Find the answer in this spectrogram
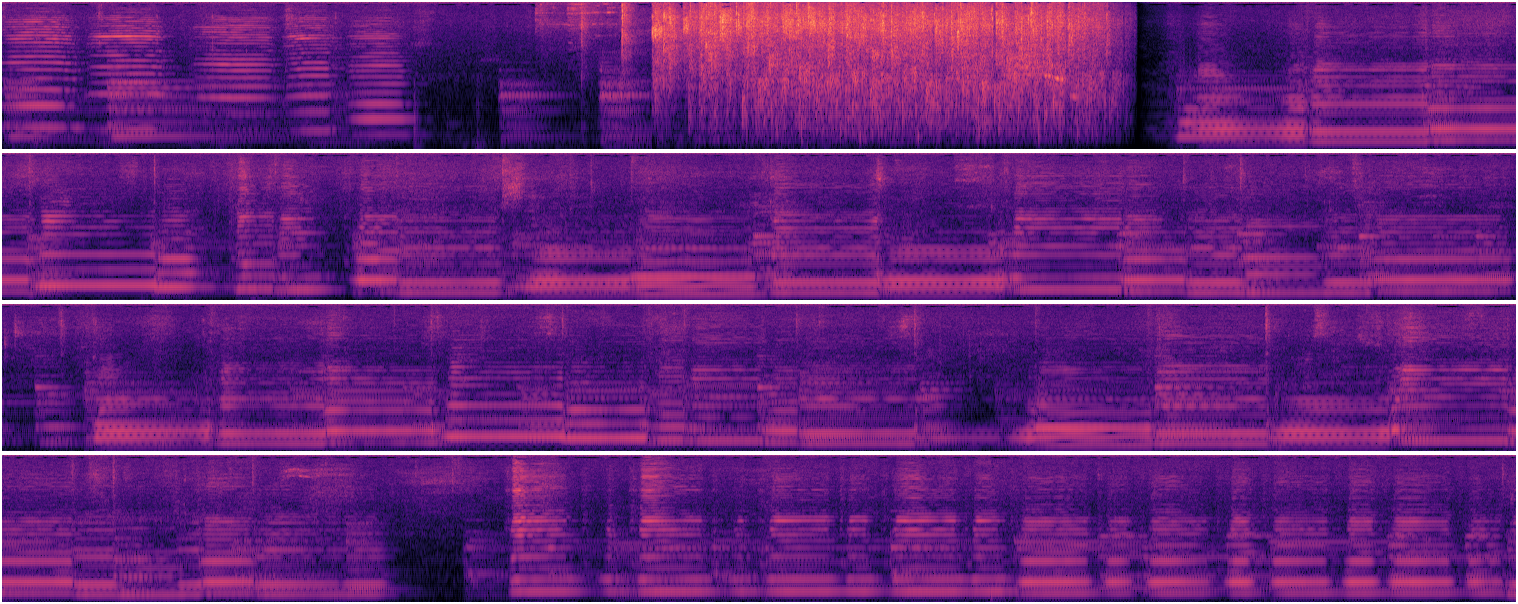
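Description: A violin with digital piano accompaniment ends its phrase, followed by a few seconds of applause. Then an alto saxophone plays a melody over a digital piano accompaniment, with a brief break near the middle.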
